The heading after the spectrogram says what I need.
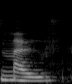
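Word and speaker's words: mauve: a bit of controversy about how we are pronouncing it but for me it's move it's always been moved and it always will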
